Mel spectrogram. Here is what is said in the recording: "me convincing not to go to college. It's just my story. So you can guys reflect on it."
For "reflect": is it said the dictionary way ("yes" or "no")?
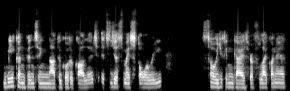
no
